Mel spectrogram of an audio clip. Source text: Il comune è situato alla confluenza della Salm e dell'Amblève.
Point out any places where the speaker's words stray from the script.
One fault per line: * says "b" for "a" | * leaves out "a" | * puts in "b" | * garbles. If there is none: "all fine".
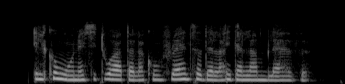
* leaves out "Salm"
